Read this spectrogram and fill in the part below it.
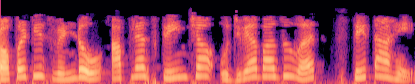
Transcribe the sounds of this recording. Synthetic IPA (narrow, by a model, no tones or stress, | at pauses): ɾɔpəɾʈiːsʋiɳɖoapljaskɾint͡ɕjaʔud͡zʋjabad͡zuʋəɾ | st̪ʰit̪aɦe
